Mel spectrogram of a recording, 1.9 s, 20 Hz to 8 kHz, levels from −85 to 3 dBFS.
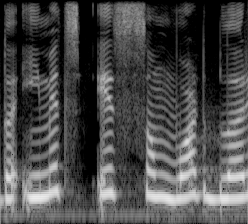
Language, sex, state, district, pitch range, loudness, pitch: English, female, Jharkhand, Garhwa, 260-295 Hz, -14 LUFS, 275 Hz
